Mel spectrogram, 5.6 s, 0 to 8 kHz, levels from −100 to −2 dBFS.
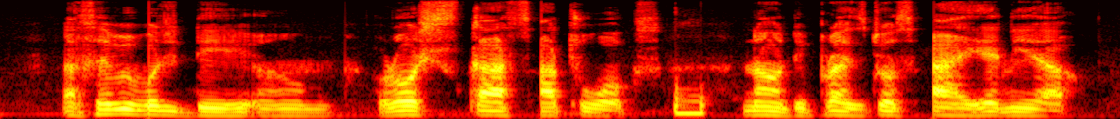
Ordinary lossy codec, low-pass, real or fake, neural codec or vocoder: none; none; real; none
